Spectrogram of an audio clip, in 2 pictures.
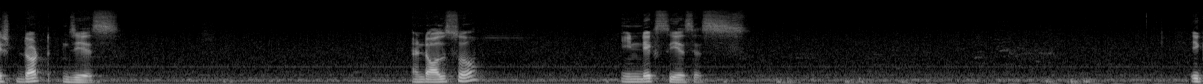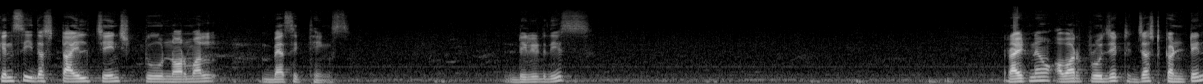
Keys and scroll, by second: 10.3 ctrl+s.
